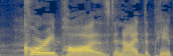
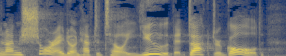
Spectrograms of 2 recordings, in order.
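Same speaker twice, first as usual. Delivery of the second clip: ordinary delivery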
